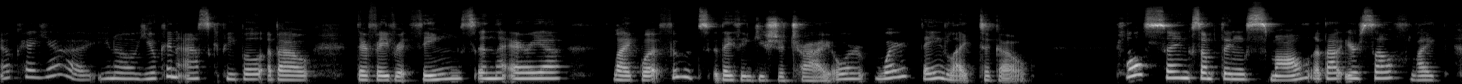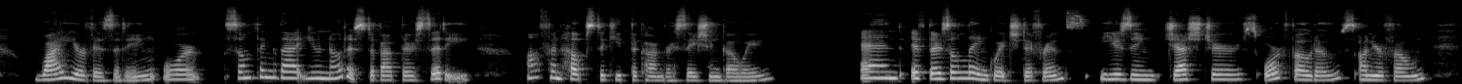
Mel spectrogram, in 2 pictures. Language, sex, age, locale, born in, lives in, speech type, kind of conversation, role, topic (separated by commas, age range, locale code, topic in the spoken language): English, female, 30-34, en-US, United States, United States, read, expert-assistant, expert, What lessons can be learned from traveling to new places?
